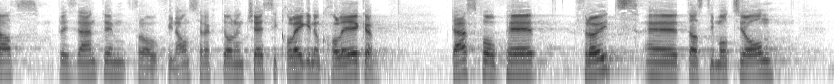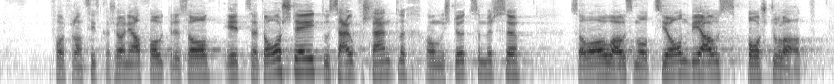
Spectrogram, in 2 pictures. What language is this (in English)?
Swiss German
